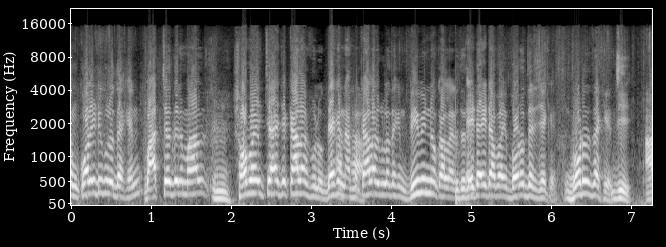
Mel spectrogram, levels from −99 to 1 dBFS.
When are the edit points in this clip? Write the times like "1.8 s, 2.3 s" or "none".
0.9 s, 4.8 s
